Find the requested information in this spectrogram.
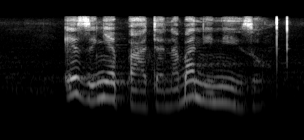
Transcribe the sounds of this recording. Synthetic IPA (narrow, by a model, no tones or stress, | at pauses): eziɲɛb̥ʱad̥ʱanaɓaniniːzɔ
